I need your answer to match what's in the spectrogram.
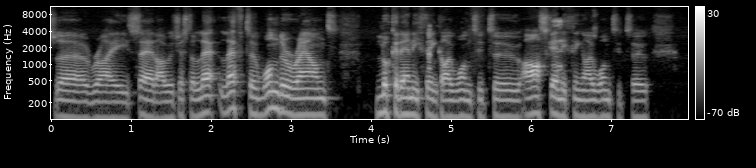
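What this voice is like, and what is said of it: English accent, soothing calm voice. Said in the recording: “you've got this strange accent ... It's the English accent, I guess ... the soothing, calming voice”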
